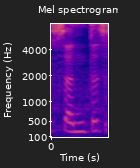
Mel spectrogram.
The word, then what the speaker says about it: संत: इथे टी लिहून घेतला त हा शब्दात शेवटी आहे आणि शेवटी अ चा उच्चार होत नाही म्हणून आपण टी च्या पुढे ए लिहिणार नाही मग संतच स्पेलिंग काय तयार झालं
